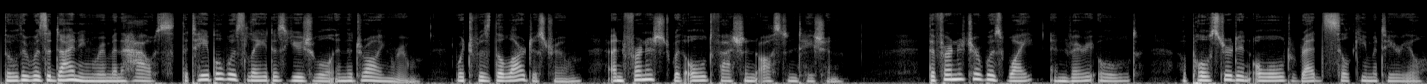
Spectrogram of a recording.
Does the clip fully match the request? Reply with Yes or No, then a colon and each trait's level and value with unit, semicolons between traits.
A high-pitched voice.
No: medium, 170 Hz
